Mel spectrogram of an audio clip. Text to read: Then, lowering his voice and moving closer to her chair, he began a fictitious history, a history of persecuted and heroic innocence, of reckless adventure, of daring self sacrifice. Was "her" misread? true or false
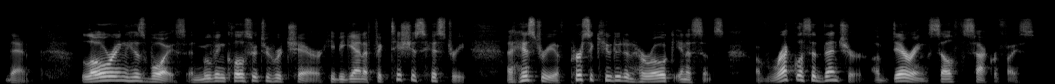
false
